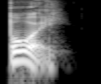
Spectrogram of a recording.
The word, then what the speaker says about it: buoy: Well, this week I learned that the word buoy is pronounced boy.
